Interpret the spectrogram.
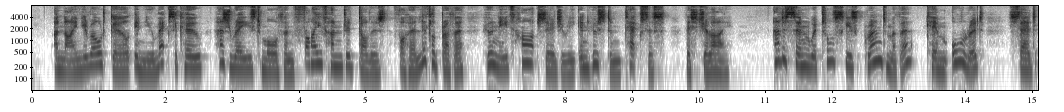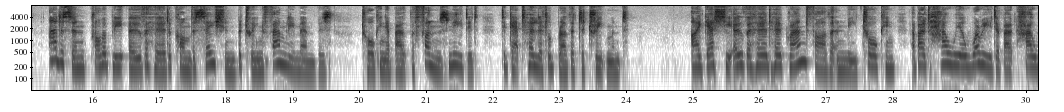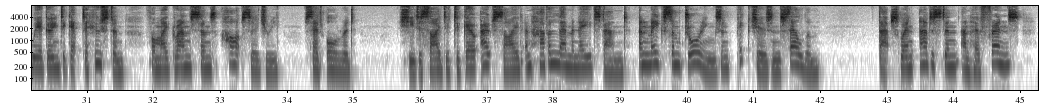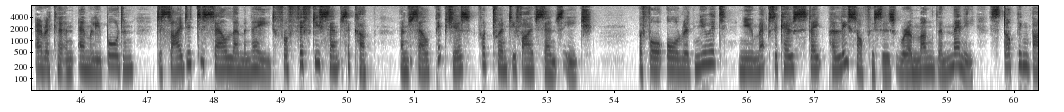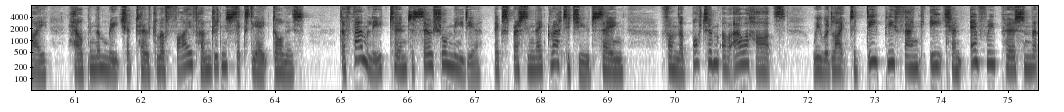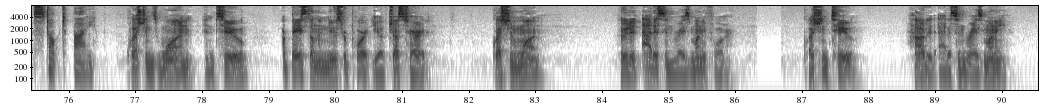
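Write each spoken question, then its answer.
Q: Who did Addison raise money for?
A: Her little brother, who needs heart surgery

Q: How did Addison raise money?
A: By selling lemonade and drawings/pictures at a lemonade stand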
